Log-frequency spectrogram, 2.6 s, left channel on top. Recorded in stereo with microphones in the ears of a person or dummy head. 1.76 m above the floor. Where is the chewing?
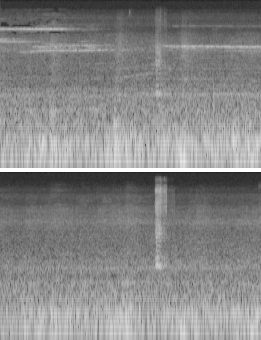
55° right (ahead or behind).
